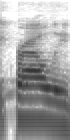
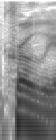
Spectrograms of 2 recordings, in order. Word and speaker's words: Crowley: Well, I used to say Crowley too. I was one of the original. And then I read some of his stuff where he rhymes his name with holy. So right. – It's a tough habit to break. It took me a long time. – But that is how you say it correctly.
